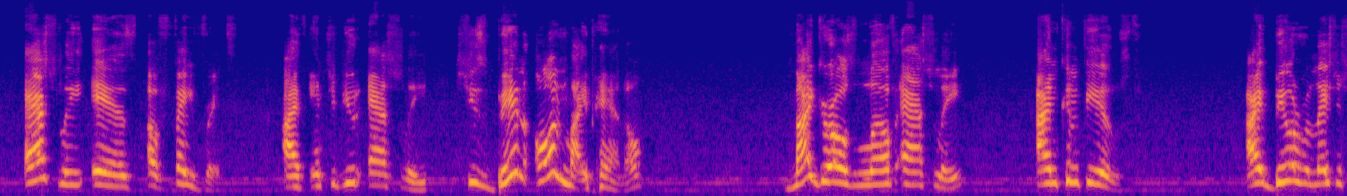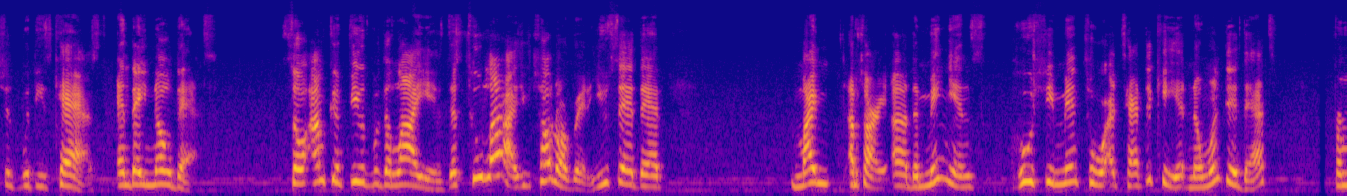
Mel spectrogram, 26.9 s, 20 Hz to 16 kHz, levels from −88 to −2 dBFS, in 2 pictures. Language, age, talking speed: English, 40-59, 135 wpm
